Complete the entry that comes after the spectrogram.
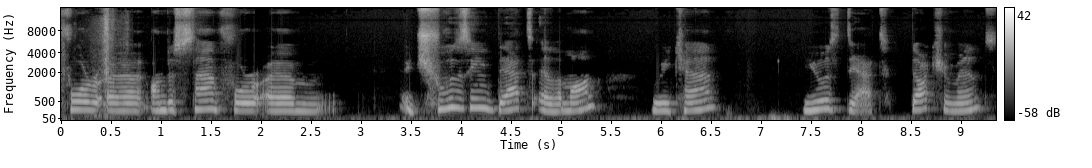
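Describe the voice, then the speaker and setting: A woman's high voice in a Persian accent, dark and mellow in tone, at a very slow pace with long, frequent pauses, fairly even intonation and very even loudness. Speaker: programming tutor. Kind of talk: tutorial. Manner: halting, many fillers.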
